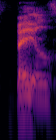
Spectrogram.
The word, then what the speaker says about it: Bayles: he's like, "Woody, man, Biwali Bayless is not Bayless, it's Bales, like cricket Bales."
